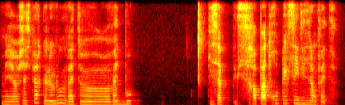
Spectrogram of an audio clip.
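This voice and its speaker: A woman's voice: mid-range voice, fairly even intonation, moderate pace. A woman vlogger chatting casually through an unboxing, thinking aloud with frequent hesitations and fillers. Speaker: crafting vlogger.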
